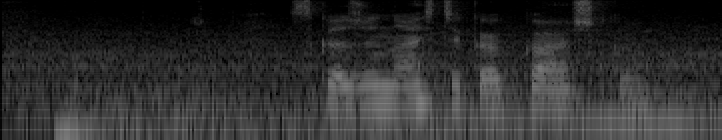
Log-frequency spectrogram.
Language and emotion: Russian, neutral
